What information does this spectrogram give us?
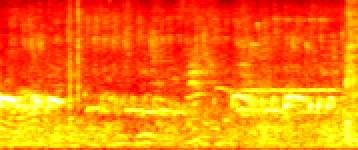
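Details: Zebra dove singing at a bird song competition in Indonesia: bubbly, trilled coos near one pitch, in short rolling phrases with a pause between, over a murmur of background noise.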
